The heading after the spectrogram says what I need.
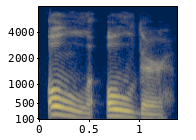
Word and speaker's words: older: Okay, pronounce that L. Okay, because when you said this, it sounded like older cousin. It's older. Make your tongue touch the top of your mouth.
